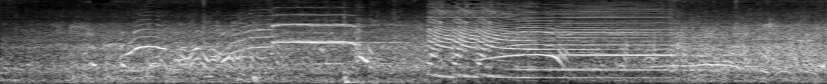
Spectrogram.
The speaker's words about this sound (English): Thanks, Fuse. That air horn always pushes a joke through. You ever do something regular, but if you do it with the air horn, it sounds better.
